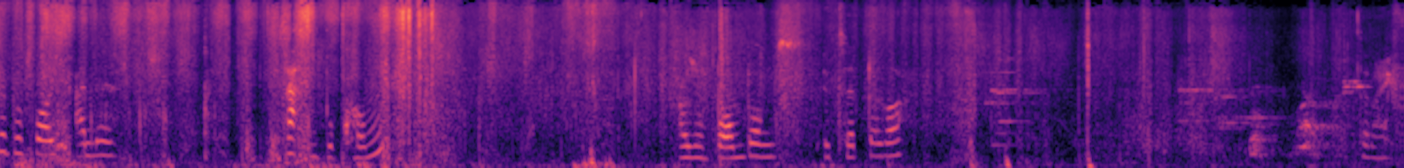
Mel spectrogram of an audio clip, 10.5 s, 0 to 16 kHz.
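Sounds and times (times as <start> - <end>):
speech: 0.0 - 3.4, 5.1 - 7.4
dog barking: 9.2 - 10.2.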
